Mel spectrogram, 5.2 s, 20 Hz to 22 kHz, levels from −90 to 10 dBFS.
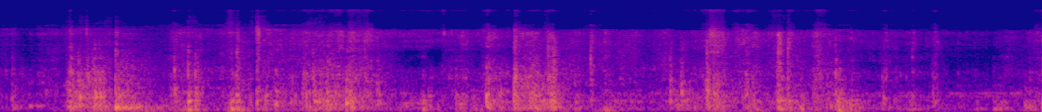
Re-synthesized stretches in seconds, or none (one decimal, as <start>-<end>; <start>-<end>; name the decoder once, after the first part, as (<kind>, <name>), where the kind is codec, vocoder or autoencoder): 0.0-5.2 (codec, DAC)

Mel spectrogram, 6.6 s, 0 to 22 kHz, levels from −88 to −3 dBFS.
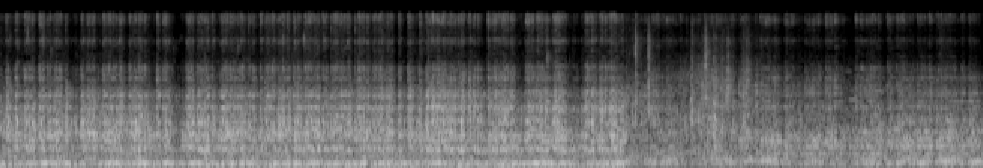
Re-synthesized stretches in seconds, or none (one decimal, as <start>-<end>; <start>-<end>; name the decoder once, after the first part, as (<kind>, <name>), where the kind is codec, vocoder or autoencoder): none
